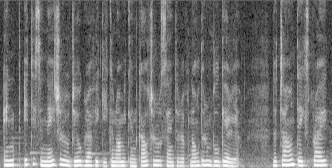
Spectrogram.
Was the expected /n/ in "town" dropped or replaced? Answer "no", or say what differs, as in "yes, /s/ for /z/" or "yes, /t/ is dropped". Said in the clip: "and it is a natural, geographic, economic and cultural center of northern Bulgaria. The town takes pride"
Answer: no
